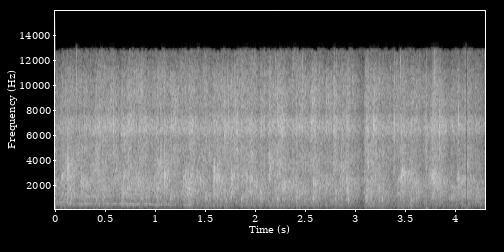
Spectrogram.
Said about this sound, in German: Dankeschön. Großen Applaus.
